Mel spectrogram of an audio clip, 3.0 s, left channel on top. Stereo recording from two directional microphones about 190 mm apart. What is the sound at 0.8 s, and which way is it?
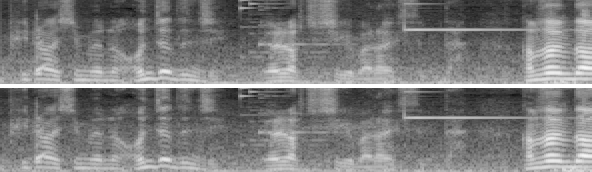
Speech, 30° left (ahead or behind).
